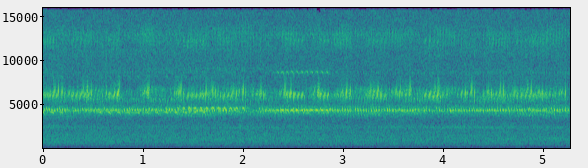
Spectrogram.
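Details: Crickets at night fill the air with an even, high-pitched pulsing drone of overlapping chirps, with a slightly louder swell around two and a half seconds and no other sounds.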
